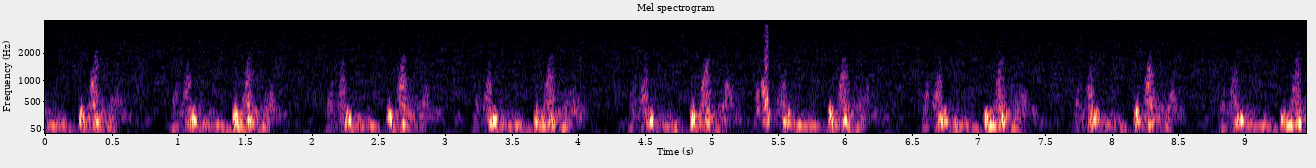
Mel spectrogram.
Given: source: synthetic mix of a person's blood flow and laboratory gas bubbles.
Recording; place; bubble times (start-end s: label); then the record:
Doppler ultrasound of blood flow; precordium
5.32-5.46 s: bubbles
From the record:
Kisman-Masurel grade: 113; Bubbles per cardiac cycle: 1 to 2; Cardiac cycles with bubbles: 1 to 10%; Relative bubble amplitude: loud (0.450 to 0.775); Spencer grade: 1 (occasional bubble signal discernible with the cardiac motion signal, with majority of cardiac periods free of bubbles); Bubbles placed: only in the low amplitude regions of the cardiac cycle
